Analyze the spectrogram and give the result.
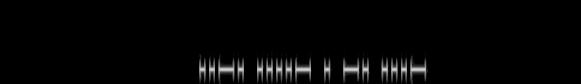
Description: Morse code, heard as a keyed tone, about 25 wpm, 700 Hz. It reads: F4ENV
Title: DXCC-100 Call Signs - 5 Characters - Repeated 2x - 25wpm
